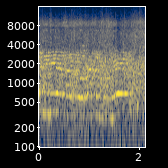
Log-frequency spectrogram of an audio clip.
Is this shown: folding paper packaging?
no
